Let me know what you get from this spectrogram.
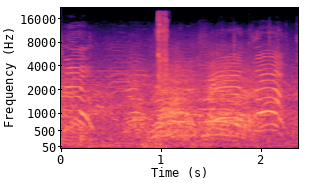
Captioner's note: crowd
